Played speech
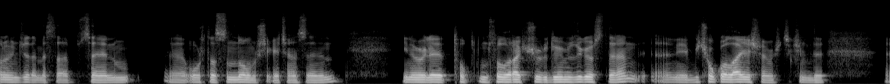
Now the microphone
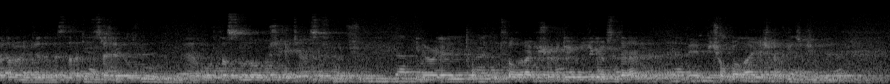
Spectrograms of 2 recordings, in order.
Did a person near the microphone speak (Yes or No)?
Yes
